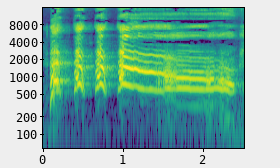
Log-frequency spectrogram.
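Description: A sick dog gives three short, hoarse yaps, then a drawn-out, slightly falling whine-like howl.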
